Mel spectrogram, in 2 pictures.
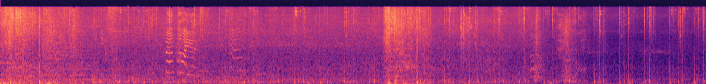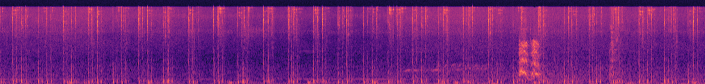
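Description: Footsteps patter quickly and steadily on the ground.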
